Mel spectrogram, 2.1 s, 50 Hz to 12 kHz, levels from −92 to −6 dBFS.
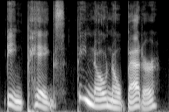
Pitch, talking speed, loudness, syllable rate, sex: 185 Hz, 170 wpm, -17 LUFS, 4.0 syllables/s, female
